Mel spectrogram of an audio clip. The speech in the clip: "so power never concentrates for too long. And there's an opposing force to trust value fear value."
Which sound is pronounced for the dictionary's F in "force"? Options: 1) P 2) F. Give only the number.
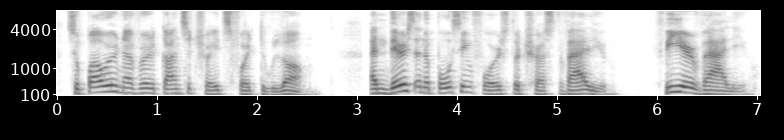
2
